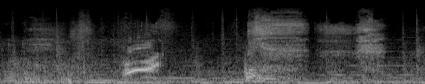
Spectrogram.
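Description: Background film score with a steady low drone, cut by two short, loud strained cries from a man, about a second in and again past the halfway point.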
